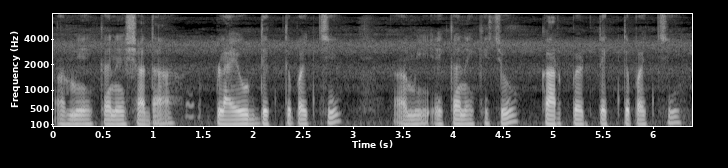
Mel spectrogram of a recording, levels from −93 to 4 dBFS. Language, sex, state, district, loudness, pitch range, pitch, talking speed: Bengali, male, Assam, Hailakandi, -23 LUFS, 115-125 Hz, 115 Hz, 115 wpm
